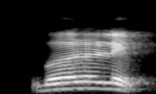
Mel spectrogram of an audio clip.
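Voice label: "berelips", Malay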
